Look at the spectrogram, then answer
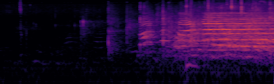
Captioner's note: applause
